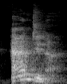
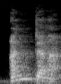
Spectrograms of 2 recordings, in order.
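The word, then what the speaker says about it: antenna: എന്താണോ ചാരണം നമുക്കൊന്ന് നോക്കാം ആന്റിന അത് തെറ്റാണ് ആന്റിനയിൽ അമ്മായി ഇല്ല ആന്റിനയിൽ ആന്റി ഇല്ല അന്റണന എന്നാണ് പറയുന്നത് ആന്റണഇസ് നോ വർക്കിങ് റഡാർ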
